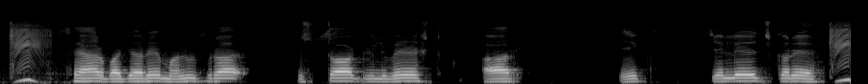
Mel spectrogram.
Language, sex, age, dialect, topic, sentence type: Bengali, male, 31-35, Jharkhandi, banking, statement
